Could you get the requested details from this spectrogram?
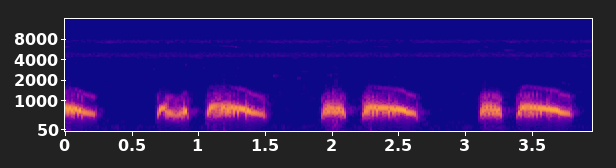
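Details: Spotted dove lure recording of a local bird: three regular coo phrases about every 1.3 seconds, each a short low note followed by a sustained falling coo.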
